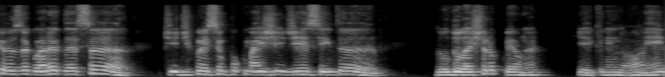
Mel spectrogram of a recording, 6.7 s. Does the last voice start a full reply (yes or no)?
yes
